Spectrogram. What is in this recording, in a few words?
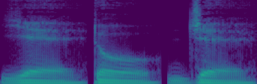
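"yetoje", concatenated syllables; Affixing experiment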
